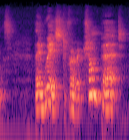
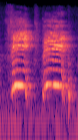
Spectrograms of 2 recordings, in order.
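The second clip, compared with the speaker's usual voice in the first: very high loud whistle sound; 5 dB louder than usual. A narrator's reading. Mouse referee blowing a very loud whistle. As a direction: blow a shrill ref whistle. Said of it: "a very loud whistle".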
